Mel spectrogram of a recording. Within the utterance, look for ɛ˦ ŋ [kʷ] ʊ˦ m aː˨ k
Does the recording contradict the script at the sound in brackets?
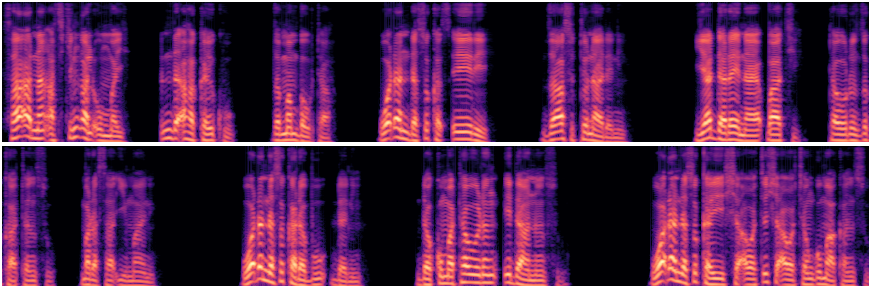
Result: yes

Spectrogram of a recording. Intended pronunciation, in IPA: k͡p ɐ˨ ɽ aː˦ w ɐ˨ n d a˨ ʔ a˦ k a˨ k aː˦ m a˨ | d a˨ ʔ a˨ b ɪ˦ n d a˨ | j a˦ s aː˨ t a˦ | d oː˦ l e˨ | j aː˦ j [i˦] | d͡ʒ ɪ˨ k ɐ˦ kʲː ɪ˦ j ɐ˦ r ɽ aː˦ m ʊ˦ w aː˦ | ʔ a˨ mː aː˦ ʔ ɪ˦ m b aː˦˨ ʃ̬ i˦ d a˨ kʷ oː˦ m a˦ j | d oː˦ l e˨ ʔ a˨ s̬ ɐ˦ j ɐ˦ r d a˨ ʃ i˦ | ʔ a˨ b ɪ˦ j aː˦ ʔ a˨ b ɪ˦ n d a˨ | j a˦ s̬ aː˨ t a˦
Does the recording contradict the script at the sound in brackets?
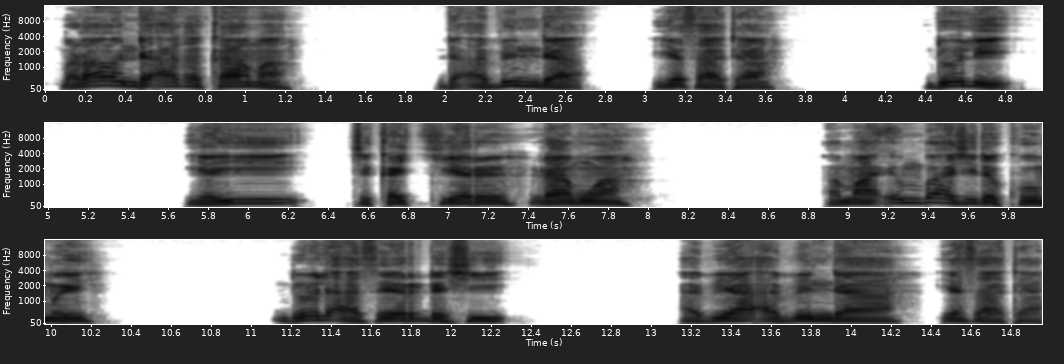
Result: no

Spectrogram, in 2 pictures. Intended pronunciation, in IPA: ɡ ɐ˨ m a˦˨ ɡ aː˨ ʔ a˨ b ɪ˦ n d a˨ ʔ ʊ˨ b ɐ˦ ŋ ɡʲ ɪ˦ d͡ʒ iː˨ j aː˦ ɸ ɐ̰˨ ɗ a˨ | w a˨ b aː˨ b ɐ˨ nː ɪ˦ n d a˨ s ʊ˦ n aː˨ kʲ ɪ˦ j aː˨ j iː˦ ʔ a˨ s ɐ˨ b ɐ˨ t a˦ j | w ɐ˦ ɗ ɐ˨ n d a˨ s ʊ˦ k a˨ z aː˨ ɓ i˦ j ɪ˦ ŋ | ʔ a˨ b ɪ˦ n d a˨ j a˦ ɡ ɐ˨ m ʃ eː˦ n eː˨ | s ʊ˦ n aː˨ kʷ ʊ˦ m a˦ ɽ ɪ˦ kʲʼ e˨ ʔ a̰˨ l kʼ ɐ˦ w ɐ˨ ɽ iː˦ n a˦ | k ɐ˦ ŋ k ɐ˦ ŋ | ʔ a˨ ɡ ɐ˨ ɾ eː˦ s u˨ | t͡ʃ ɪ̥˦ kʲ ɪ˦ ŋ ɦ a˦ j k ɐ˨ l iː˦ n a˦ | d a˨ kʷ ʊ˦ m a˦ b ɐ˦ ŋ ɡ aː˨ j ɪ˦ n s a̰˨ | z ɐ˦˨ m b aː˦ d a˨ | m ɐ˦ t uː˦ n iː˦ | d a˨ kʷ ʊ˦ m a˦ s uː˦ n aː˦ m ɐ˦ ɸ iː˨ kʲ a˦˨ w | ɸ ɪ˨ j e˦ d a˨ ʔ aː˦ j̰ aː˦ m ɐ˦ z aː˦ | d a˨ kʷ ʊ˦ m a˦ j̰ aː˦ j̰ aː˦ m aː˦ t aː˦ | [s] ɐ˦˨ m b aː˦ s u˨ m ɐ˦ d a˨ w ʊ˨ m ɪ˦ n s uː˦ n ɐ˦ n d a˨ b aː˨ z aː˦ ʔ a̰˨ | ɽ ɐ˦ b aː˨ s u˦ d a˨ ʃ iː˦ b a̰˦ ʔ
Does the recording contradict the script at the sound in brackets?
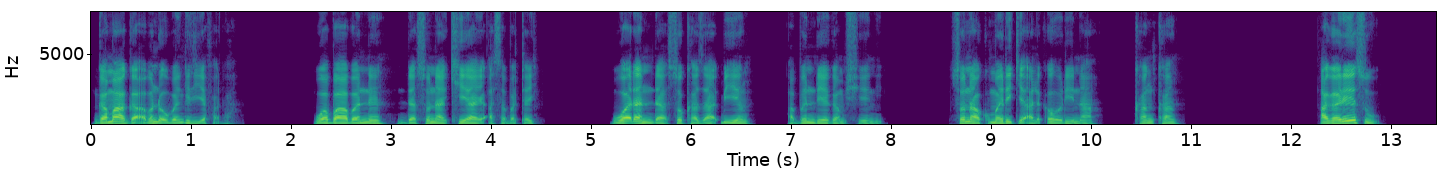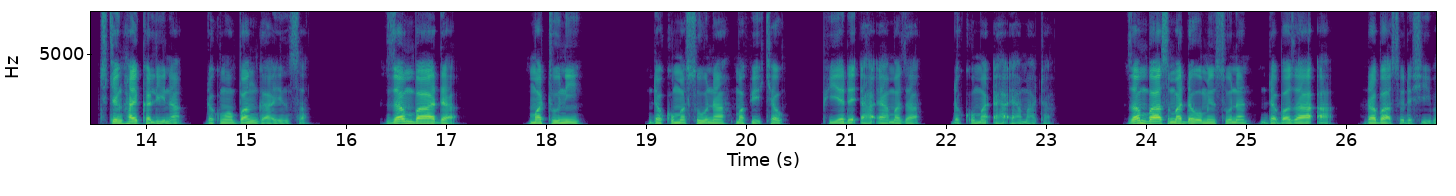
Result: yes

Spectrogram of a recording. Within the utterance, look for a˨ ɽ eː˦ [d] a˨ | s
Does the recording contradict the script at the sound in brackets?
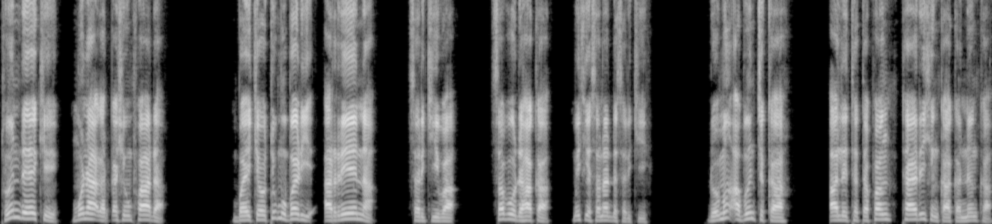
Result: yes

